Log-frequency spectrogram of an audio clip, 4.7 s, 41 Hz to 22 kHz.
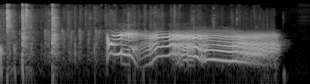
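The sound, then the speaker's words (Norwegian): A recorded fart, the winning entry, fart number two called Flying Winds, in a fart contest with 87 points: a few sharp sputtering pops, then a long, loud, squealing fart that whines and wavers up and down in pitch for a couple of seconds before cutting off. “Ja, men, ja, og vinneren da fis nummer to, Flying Winds, med under kommentar Cry Baby, med sine 87 poeng.”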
